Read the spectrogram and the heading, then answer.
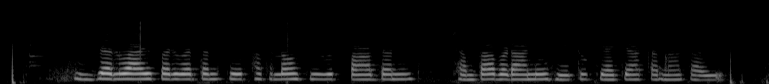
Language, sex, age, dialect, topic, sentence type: Hindi, female, 46-50, Garhwali, agriculture, question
